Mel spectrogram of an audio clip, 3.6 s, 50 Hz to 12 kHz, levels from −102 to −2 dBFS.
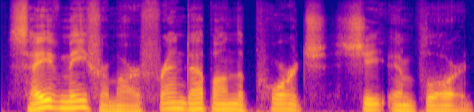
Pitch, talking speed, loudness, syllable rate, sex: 115 Hz, 185 wpm, -20 LUFS, 3.8 syllables/s, male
